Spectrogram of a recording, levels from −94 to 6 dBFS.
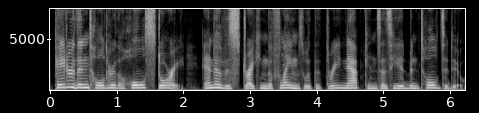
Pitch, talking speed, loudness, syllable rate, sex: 240 Hz, 230 wpm, -17 LUFS, 5.3 syllables/s, female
